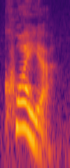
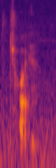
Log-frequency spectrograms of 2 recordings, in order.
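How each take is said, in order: First: The word starts with a 'kw' sound. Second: The word starts with a 'ch' sound. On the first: The speaker calls it right. "First syllable is quai" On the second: The speaker calls it wrong. "If it was the same as the spelling, it would be choir or choya"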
